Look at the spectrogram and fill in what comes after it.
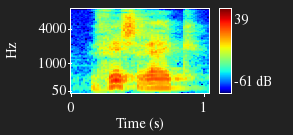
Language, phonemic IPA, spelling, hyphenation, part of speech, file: Dutch, /ˈvɪs.rɛi̯k/, visrijk, vis‧rijk, adjective, Nl-visrijk.ogg
- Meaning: fish-filled, fishful (abounding in fish, full of fish)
